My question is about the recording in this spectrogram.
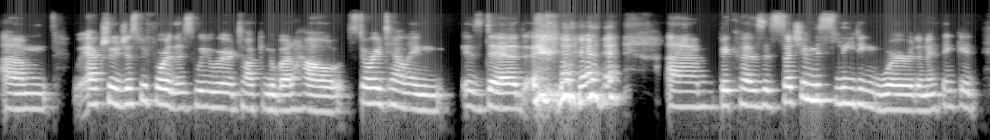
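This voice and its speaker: A woman, speaking in a low, mellow voice. She presents a workshop in a chatty way, laughing lightly between phrases. Her delivery is loose and full of fillers. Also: unhurried. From Estonia. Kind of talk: conversational presentation.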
